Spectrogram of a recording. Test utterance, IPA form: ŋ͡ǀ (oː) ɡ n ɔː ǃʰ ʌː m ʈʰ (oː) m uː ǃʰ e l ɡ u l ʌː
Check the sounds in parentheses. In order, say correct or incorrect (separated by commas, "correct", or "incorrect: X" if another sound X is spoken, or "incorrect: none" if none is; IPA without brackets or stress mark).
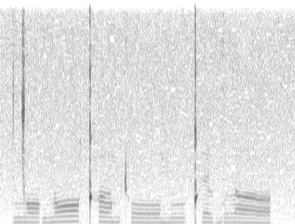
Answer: incorrect: ɔː, correct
